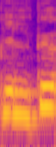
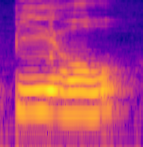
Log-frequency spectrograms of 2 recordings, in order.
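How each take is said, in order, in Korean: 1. L은 밝은 소리예요. 모음 같은 소리가 끼지 않아요. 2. L은 어두운 소리예요. 'eu' 소리가 들어가요. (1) "아니고" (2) "이렇게 들어가요"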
